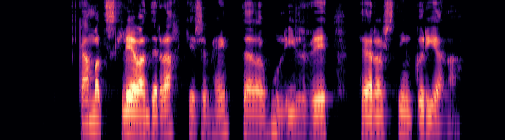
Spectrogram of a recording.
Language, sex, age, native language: Icelandic, male, 50-59, Icelandic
